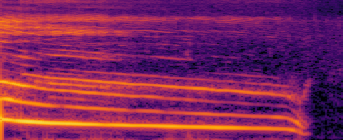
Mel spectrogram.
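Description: A man's voice giving one long howl-like cry, high-pitched at first and sliding slowly downward, held for about two seconds before breaking off.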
